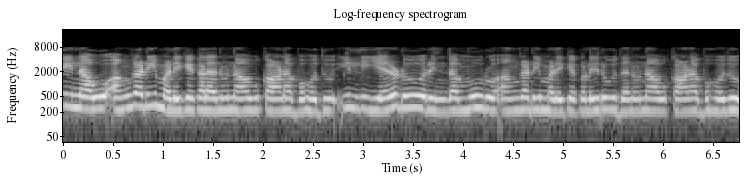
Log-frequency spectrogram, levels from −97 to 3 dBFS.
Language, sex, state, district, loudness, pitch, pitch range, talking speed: Kannada, female, Karnataka, Mysore, -16 LUFS, 225 Hz, 220-240 Hz, 125 wpm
